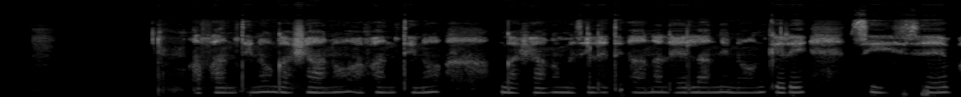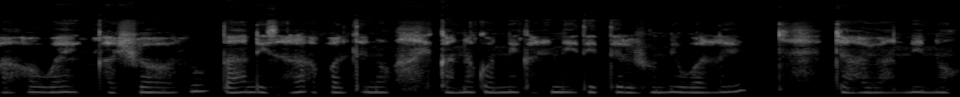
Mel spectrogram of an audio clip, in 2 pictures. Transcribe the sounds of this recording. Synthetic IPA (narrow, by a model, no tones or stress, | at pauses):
ɐfɐnt̪ɪnɔɡɐʃaːnɔɐfɐnt̪ɪnɔɡɐʃanɔmɪsɪlɛt̪ːɪʔanɐle̞ːlːɐnːɪnoŋkɛɾɛsiːseːbahɔwɐjɡ̥ɐʃɔdʊt̪ʼaːd̪ɪsɐɾɐʔːfɐlt̪ɛnɔkːɐnːɐkɔnːɪkɐɪnɪt̪ɪt̪ːɛɾɪʃʊnːɪwɔlːɛ | t͡ʃʼaːjʊɐnːɪnɔ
